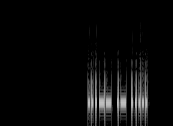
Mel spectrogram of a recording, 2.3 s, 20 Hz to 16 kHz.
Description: Morse code, heard as a keyed tone, about 50 wpm, 700 Hz. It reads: 3A5
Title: Common Cut Numbers - 3-Digit 50wpm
